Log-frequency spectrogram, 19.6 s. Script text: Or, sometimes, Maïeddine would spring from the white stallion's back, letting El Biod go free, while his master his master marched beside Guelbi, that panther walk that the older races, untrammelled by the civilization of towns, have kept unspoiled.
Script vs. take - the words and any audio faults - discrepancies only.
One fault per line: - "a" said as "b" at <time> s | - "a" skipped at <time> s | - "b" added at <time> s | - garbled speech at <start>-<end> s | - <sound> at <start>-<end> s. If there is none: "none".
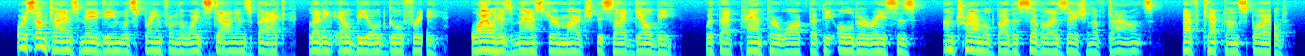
- dropout at 6.3-6.4 s
- "his master" skipped at 8.4 s
- "with" added at 10.6 s
- dropout at 19.1-19.1 s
